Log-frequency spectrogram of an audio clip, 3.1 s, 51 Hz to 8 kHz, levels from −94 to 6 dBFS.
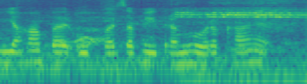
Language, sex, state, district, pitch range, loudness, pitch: Hindi, female, Haryana, Charkhi Dadri, 165-175 Hz, -14 LUFS, 170 Hz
